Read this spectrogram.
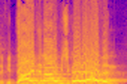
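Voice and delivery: high, full-voiced challenge; loud evangelizing question. Preacher retelling his question to a young man, loud and high.

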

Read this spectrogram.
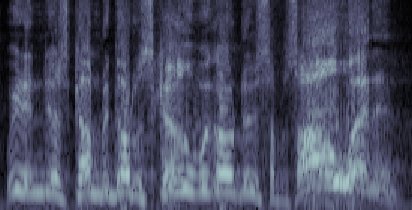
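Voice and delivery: preacher stirring up his Bible study; fiery preaching. Retold or imitated. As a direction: rouse the room like a young preacher. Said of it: "And he said".

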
